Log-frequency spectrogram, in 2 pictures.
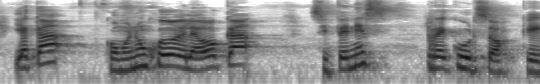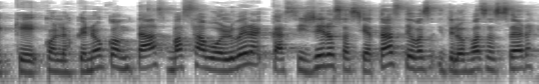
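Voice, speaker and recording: Una mujer con acento argentino, entrenadora que da un taller en vivo y le hace preguntas al público. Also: female voice, on the high side. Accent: Argentine Spanish. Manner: questions the audience, uses voseo, teacherly. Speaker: NLP trainer and coach. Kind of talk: live workshop talk.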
